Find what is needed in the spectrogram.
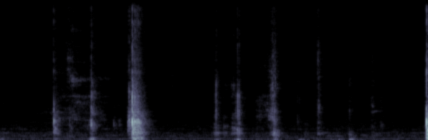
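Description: A handful of light, irregular clicks and taps from small objects being handled at a fly-tying bench, the loudest about a second and a half in.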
